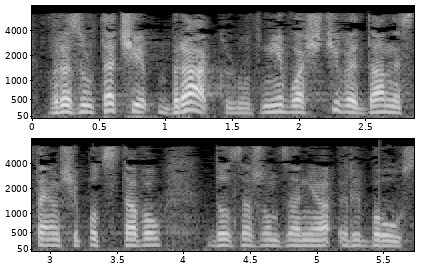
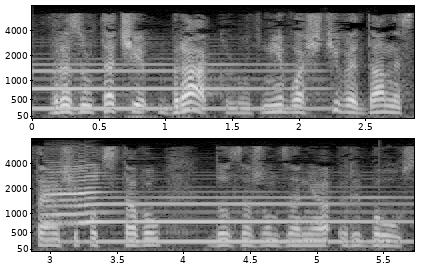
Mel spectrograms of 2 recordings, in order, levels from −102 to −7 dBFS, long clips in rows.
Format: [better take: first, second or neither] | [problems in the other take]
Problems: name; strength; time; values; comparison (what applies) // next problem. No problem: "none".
first | background sound (Wind instrument, woodwind instrument); 4 dB below the speech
